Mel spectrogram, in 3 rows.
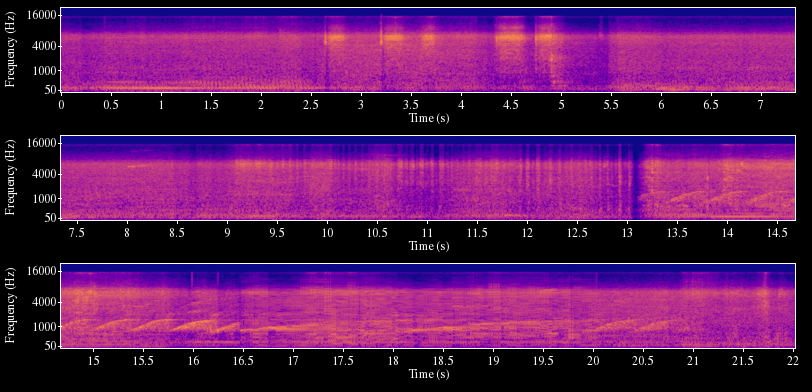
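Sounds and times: siren wailing: 13.2 - 21.2.

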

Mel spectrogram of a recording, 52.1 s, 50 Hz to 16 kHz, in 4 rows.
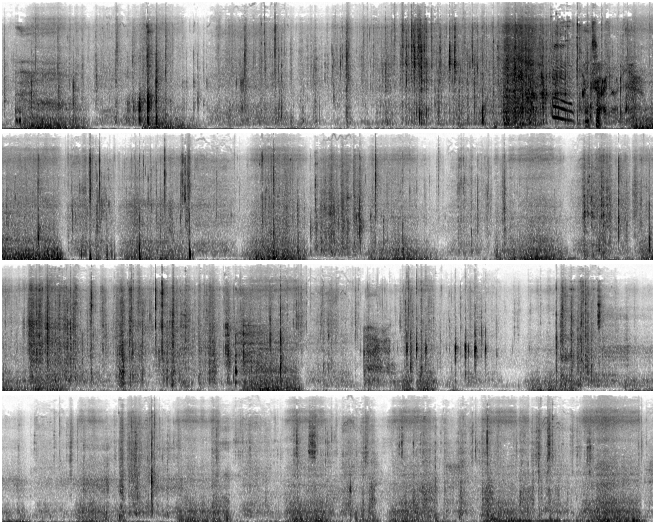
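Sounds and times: rubble crunching underfoot: 0.0 - 33.2.

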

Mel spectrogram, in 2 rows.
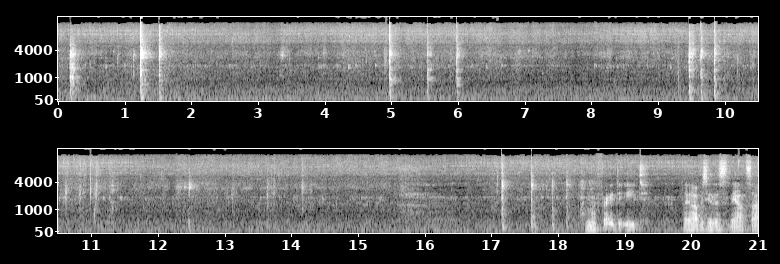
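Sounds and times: wok clanking against metal sink: 0.0 - 1.8, 4.4 - 6.2, 9.3 - 10.2, 17.1 - 18.5
paper towel wiping wok: 0.0 - 15.5.

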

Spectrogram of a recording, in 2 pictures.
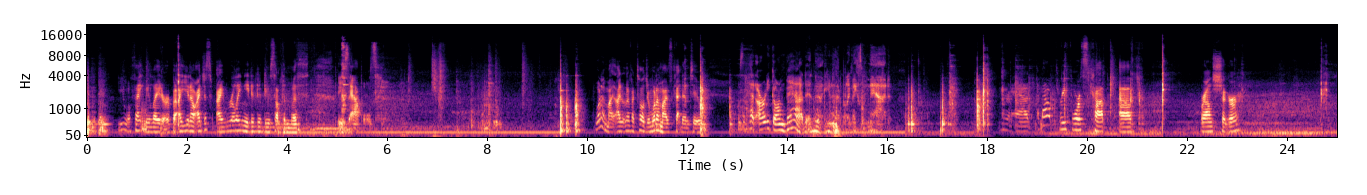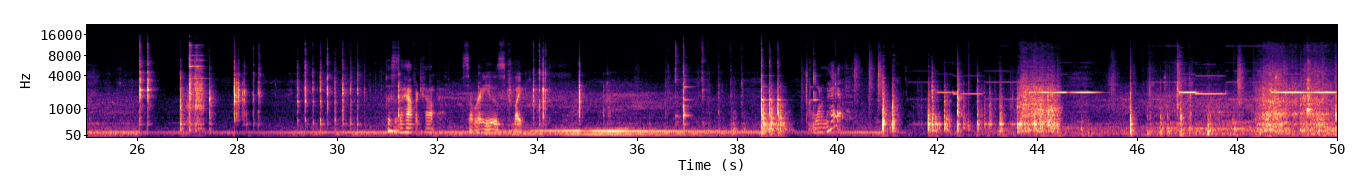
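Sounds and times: kitchen items knocking and clicking: 0.0 - 2.0, 16.4 - 21.6, 29.2 - 31.9, 36.7 - 44.4
low steady hum: 0.0 - 50.0
plastic lid rubbing and squealing: 48.3 - 50.0.

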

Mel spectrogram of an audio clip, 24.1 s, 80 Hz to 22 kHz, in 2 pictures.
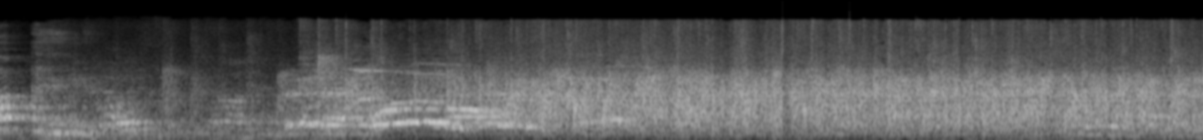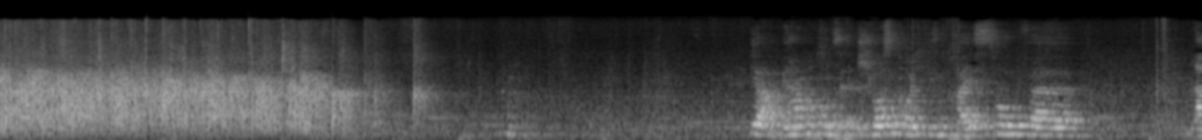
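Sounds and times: audience applauding: 2.8 - 16.4.

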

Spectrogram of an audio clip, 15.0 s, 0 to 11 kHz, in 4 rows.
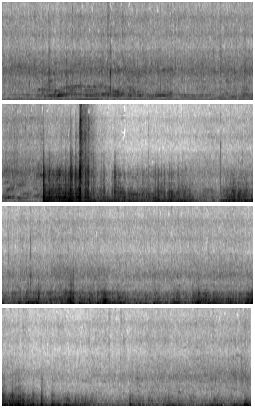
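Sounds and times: rain falling: 0.0 - 15.0
rolling thunder: 4.4 - 15.0.

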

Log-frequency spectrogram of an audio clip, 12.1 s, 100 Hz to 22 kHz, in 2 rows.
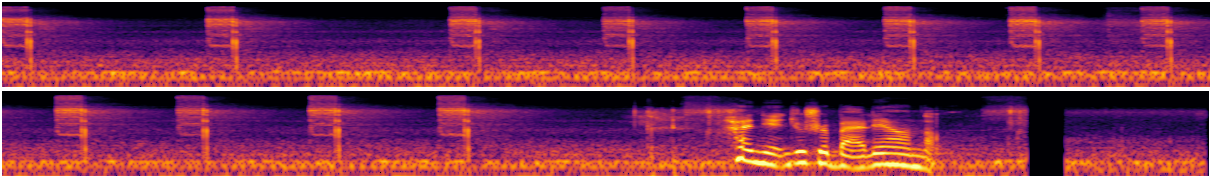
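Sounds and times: welding arc zaps: 0.0 - 8.8
steady low hum: 0.0 - 12.0.

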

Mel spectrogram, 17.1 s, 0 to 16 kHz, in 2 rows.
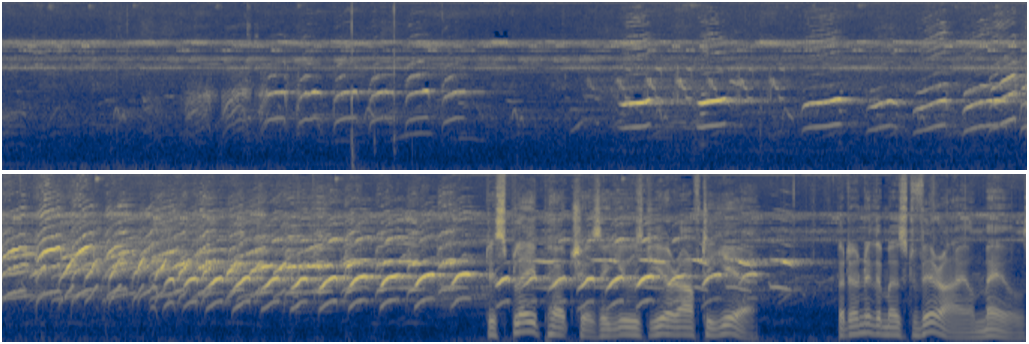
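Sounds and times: birds calling rising calls: 0.0 - 17.0.

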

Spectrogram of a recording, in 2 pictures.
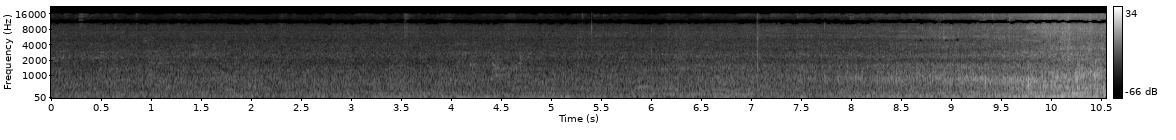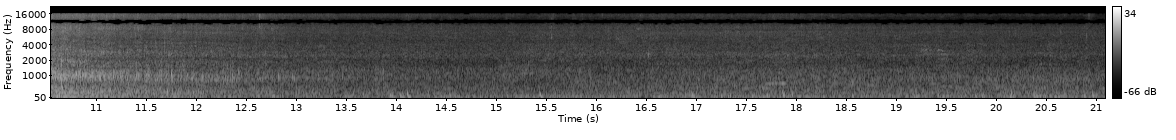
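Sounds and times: motor vehicle driving past: 8.0 - 13.3.

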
